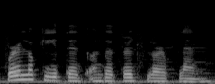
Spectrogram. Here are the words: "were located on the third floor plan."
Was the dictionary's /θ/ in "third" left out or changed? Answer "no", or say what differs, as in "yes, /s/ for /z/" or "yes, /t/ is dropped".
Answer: yes, /t/ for /θ/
